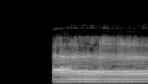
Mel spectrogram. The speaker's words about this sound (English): Beat, she's breathing heavy and is mad.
